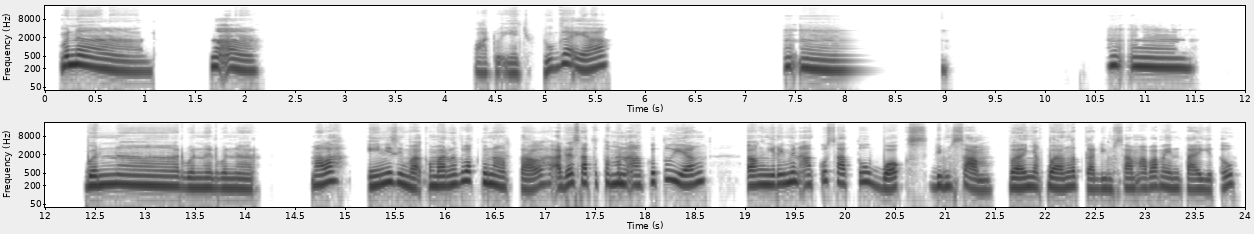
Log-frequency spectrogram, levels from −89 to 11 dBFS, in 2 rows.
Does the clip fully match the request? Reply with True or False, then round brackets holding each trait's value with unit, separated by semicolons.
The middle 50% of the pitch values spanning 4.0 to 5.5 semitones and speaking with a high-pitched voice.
True (4.5 semitones; 205 Hz)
